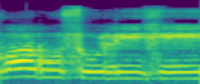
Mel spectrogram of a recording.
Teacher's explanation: ہم نے اس ہا کو 3 الف کی مقدار جتنا لمبا کیا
